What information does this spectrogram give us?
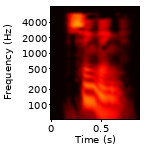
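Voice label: "singing", English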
